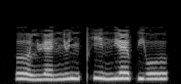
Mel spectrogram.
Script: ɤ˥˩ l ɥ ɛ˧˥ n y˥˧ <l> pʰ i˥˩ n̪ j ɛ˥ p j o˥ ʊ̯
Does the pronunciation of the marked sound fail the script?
yes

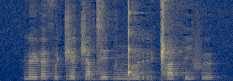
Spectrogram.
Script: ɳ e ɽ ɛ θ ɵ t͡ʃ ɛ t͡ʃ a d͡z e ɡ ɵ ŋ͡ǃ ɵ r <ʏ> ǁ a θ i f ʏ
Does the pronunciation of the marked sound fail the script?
no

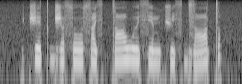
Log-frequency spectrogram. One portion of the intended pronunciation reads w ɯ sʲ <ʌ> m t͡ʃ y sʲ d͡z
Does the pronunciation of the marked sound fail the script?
yes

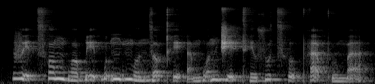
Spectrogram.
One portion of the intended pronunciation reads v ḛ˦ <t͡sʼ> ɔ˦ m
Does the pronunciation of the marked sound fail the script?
yes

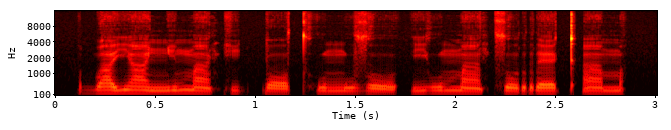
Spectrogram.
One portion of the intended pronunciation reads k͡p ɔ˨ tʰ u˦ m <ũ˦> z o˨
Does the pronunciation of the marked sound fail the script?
yes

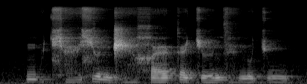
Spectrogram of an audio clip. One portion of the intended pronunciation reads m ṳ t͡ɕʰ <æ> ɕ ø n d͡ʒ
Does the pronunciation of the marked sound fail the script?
yes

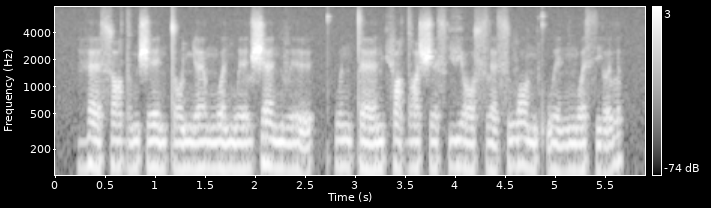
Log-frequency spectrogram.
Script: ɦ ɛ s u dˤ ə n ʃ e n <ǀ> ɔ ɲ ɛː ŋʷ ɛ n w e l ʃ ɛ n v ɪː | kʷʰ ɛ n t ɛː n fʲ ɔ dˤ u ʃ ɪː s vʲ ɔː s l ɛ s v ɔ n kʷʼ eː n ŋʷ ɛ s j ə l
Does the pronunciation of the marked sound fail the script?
yes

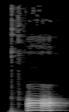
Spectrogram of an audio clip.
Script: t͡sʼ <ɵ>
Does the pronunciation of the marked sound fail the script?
yes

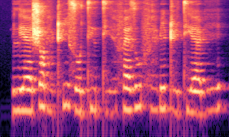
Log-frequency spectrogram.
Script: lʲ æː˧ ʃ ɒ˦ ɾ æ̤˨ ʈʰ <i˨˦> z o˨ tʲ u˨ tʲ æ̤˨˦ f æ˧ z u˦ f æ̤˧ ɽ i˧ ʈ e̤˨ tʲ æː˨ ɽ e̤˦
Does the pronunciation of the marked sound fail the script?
yes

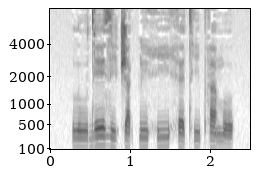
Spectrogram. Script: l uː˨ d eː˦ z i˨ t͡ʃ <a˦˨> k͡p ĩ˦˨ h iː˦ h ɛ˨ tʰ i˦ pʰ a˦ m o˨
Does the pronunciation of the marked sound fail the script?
yes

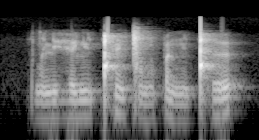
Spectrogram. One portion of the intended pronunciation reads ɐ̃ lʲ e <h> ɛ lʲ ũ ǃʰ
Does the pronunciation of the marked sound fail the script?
yes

